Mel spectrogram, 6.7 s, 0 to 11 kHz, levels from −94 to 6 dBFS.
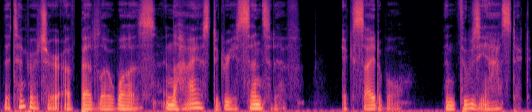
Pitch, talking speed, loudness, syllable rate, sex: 110 Hz, 110 wpm, -20 LUFS, 5.0 syllables/s, male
